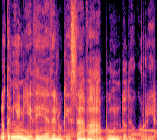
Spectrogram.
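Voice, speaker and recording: A man's voice with very wide pitch swings, music playing in the background. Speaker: voice-over narrator. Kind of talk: documentary narration.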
